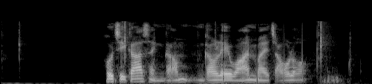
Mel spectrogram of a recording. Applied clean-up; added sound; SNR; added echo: none; Crushing; 19 dB; none.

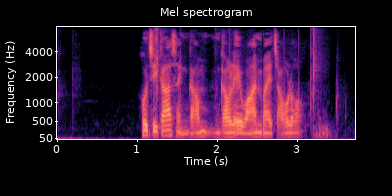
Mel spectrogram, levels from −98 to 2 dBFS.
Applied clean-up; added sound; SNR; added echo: neural separator model SepFormer DNS4.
